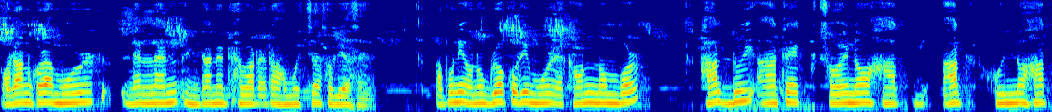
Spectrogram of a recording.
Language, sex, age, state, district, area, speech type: Assamese, male, 30-45, Assam, Charaideo, rural, read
